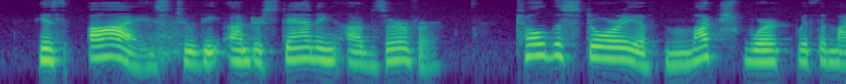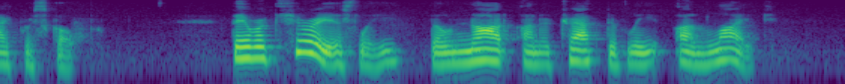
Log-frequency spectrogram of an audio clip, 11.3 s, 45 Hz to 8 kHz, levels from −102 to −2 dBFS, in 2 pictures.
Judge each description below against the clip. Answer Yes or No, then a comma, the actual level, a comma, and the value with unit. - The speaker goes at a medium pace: No, slow, 115 wpm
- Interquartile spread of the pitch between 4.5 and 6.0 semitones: Yes, average, 4.9 semitones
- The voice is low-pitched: No, medium, 180 Hz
